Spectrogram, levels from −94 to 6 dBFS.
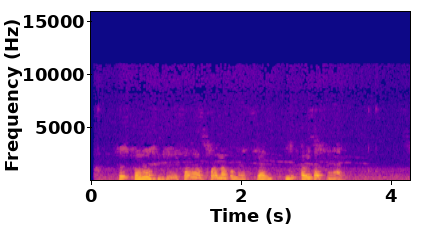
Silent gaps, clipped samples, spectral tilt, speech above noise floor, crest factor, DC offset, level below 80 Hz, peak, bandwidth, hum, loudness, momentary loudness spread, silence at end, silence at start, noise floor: none; under 0.1%; -11 dB/octave; 29 dB; 16 dB; under 0.1%; -46 dBFS; -2 dBFS; 3.6 kHz; none; -18 LUFS; 12 LU; 0.85 s; 0.35 s; -47 dBFS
